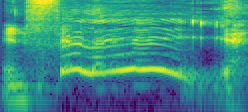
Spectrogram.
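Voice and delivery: very high, loud, slow, drawn-out excited shout. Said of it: "I just wanna go".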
